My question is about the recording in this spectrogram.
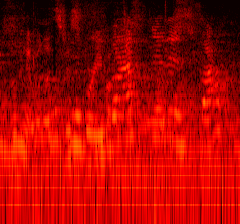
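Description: Young children's high-pitched voices chattering and exclaiming, over a steady low hum.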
